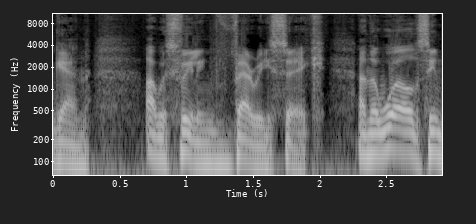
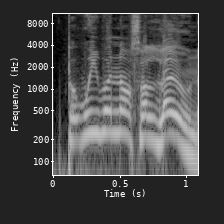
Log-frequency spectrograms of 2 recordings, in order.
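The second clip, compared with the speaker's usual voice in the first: high-pitched, urgent objection; pleading objection, pitched far up; protesting; 13 semitones higher than usual. A narrator's reading. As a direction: protest your innocence. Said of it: "I protested".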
